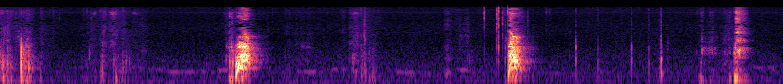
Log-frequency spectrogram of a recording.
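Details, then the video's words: Quarrelling French Bulldog giving three loud, abrupt barks spaced about three seconds apart, with soft grumbles and small clicks in the quiet gaps. "veszekszik (francia bulldog)"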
